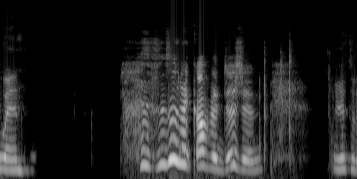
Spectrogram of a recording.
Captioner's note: laughs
